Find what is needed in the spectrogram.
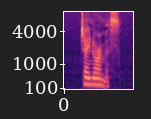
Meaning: Very large
- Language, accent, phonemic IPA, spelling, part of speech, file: English, US, /dʒaɪˈnɔɹməs/, ginormous, adjective, En-us-ginormous.ogg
